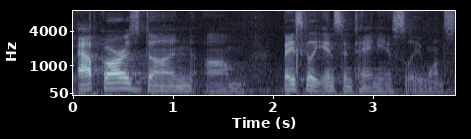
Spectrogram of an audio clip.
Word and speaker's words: Apgar: what they do so am I saying it right the Apgar so that yes so Apgar is done basically instantaneously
